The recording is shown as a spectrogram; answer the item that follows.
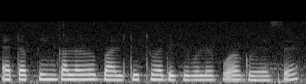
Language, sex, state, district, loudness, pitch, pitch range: Assamese, female, Assam, Sonitpur, -14 LUFS, 220 Hz, 205-225 Hz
